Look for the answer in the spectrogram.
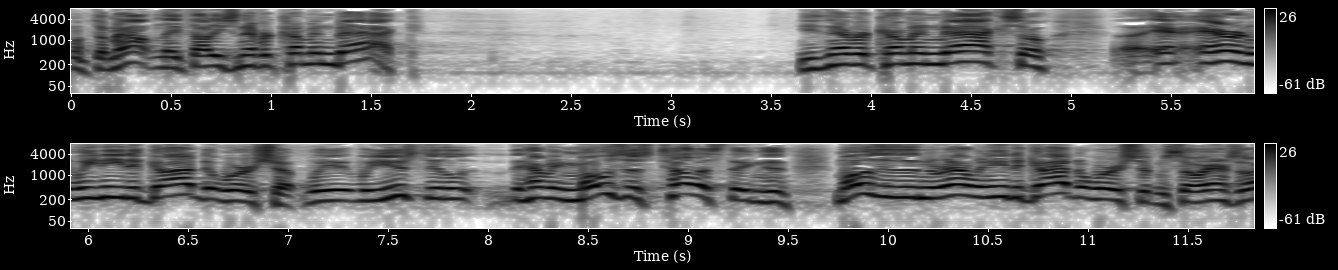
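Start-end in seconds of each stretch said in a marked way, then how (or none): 3.6-11.3 high, anxious pleading; voicing the people. The people pleading with Aaron, high and anxious. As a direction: beg Aaron for a god.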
